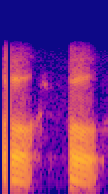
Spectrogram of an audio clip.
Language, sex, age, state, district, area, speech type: Marathi, male, 60+, Maharashtra, Kolhapur, urban, conversation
